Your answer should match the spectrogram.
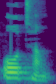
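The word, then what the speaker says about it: autumn: এখানে উচ্চারণটা খেয়াল করি, ওথাম, এটাকে অনেকে অটাম বলে, অটাম না, ওথাম।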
